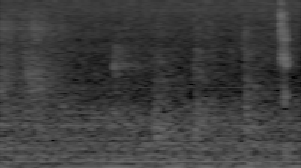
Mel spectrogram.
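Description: Near silence: low room hum with a couple of faint clicks, the clearer one near the end, from laptop keys being pressed as the code on screen is paged down.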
